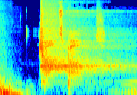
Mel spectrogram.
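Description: An airy, breathy sound effect for the title card. It starts suddenly just after a brief dead silence, carries a faint steady tone and fades away over about a second and a half.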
